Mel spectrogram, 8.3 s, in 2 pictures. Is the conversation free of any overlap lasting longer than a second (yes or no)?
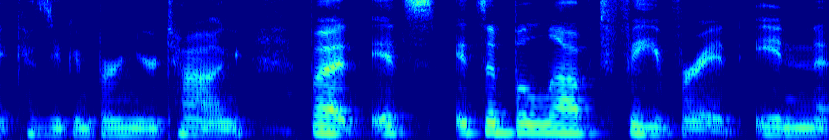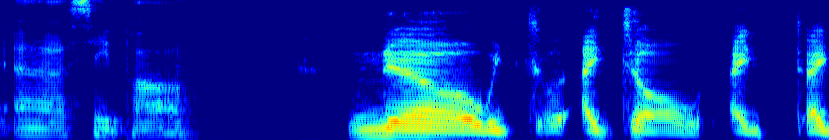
yes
